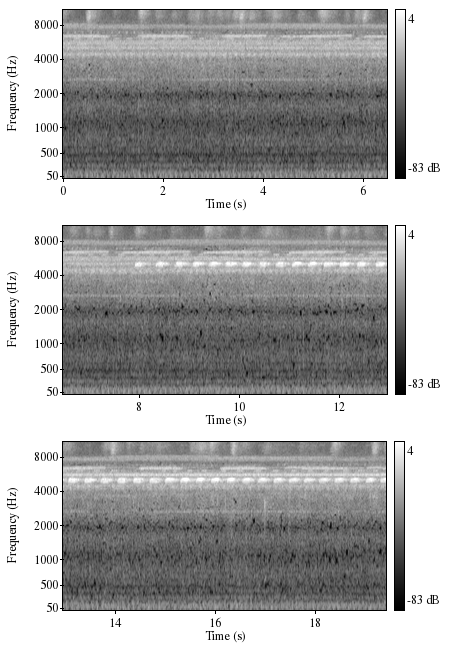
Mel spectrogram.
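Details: Crickets at night in the jungle, a steady high-pitched trill pulsing about three times a second, growing louder and more distinctly pulsed after the first eight seconds, with a fainter chorus of other insects buzzing above it.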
